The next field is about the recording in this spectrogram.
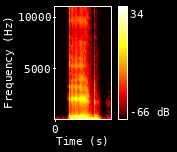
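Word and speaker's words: aide: अच्छा उच्चारण वही है एड लेकिन एड का मतलब मदद नहीं बल्कि मदद करने वाला व्यक्ति यानी सहायक होता है।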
